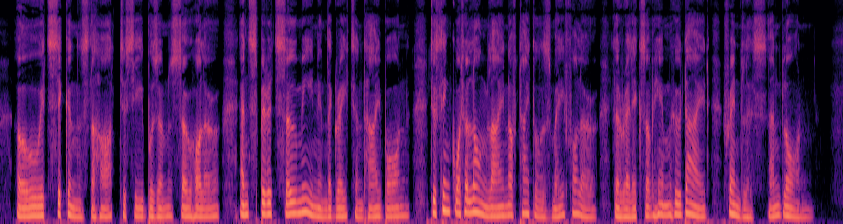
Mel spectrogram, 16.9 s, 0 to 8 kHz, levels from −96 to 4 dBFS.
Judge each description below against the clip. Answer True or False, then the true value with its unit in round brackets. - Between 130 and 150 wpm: True (145 wpm)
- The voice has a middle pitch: False (115 Hz)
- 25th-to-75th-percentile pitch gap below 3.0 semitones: False (3.8 semitones)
